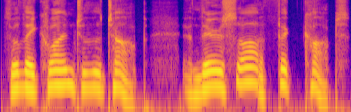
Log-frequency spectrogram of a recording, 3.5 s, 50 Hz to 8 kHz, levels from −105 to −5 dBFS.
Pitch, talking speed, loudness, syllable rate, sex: 145 Hz, 205 wpm, -17 LUFS, 4.9 syllables/s, male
